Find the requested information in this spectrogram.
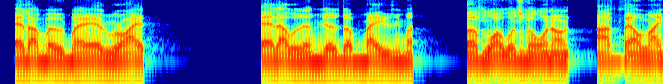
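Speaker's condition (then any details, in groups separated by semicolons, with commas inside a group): Laryngectomy, total laryngectomy with electrolarynx; robotic electric wand voice, hard to understand at first, talking effortful, wand not hard to learn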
